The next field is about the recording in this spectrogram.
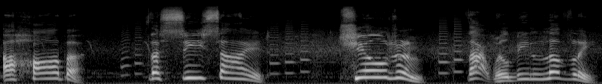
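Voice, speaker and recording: A man voicing a gentle old traction engine, eager and easily delighted. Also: mid-range voice, very animated, unhurried, music in the background, voice pushed up. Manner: eager, sighing, childlike joy.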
